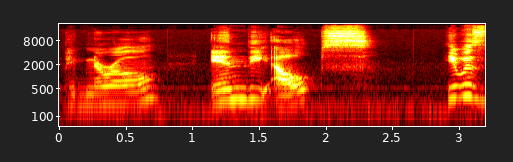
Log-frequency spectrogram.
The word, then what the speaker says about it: Pignerol: Sent to the fortress of Pignerol, I think that's how you pronounce it, Pignerol, in the Alps.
